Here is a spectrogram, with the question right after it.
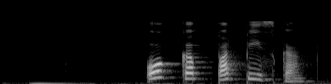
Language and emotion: Russian, positive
